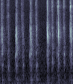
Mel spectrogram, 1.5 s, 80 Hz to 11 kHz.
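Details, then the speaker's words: Corsair K70 keyboard with Cherry MX Blue switches, a few weeks old: run of crisp key clicks and one dull clickless clunk from the broken Caps Lock switch; cause unclear. "This does actually have a broken key on, broken switch on it, on the caps lock, as you can hear that just clunks into place, whereas the other ones will click."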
